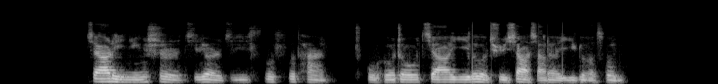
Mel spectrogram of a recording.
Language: Chinese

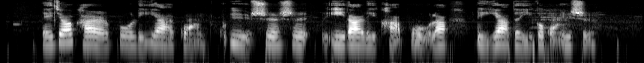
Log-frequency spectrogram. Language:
Chinese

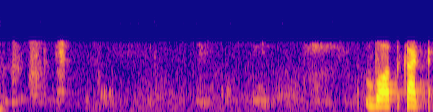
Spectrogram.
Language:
Punjabi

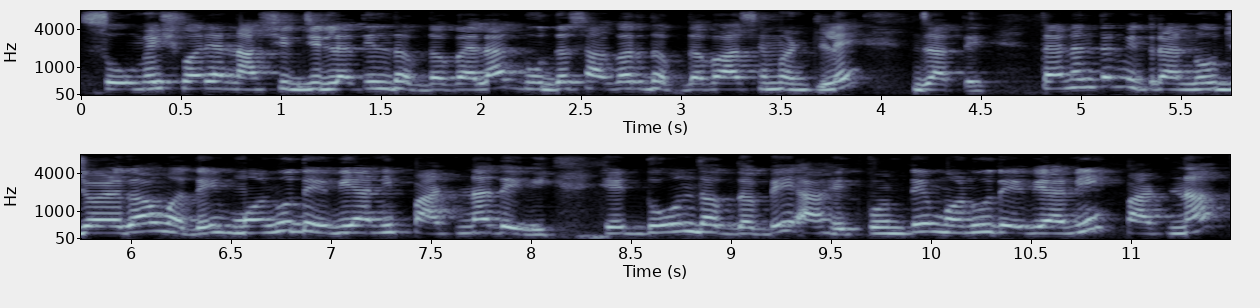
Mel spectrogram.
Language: Marathi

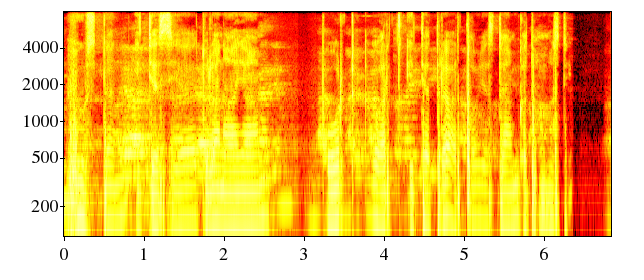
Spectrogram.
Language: Sanskrit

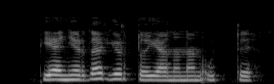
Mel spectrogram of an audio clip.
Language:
Bashkir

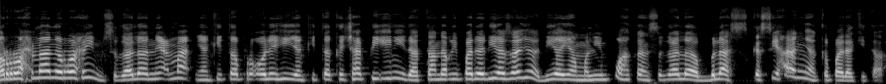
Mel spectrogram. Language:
Malay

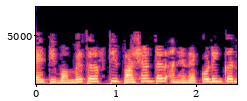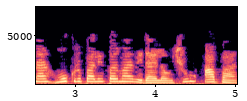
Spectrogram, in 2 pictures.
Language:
Gujarati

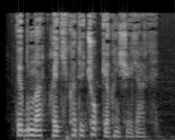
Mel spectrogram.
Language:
Turkish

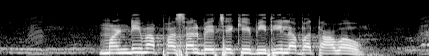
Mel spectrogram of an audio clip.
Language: Chhattisgarhi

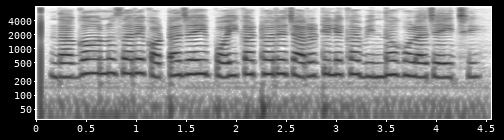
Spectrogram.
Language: Odia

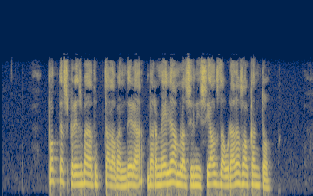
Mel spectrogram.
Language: Catalan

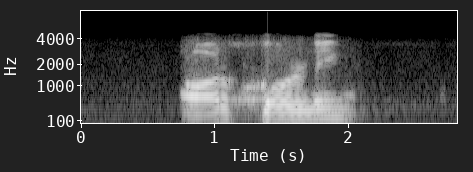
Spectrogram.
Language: Hindi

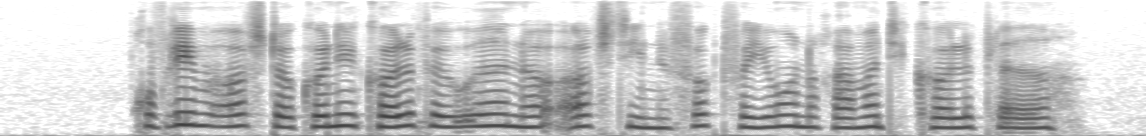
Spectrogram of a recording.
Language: Danish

